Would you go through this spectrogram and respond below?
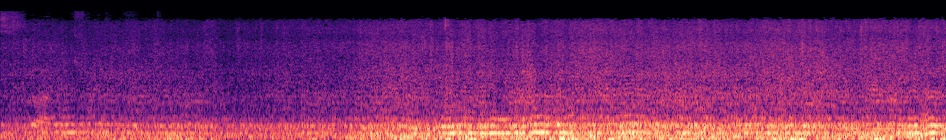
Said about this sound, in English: I was born in the dark of a beehive filled by the pleasant, uninterrupted buzz of the network vibrating like a cable under my feet, telling me who and where and when.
